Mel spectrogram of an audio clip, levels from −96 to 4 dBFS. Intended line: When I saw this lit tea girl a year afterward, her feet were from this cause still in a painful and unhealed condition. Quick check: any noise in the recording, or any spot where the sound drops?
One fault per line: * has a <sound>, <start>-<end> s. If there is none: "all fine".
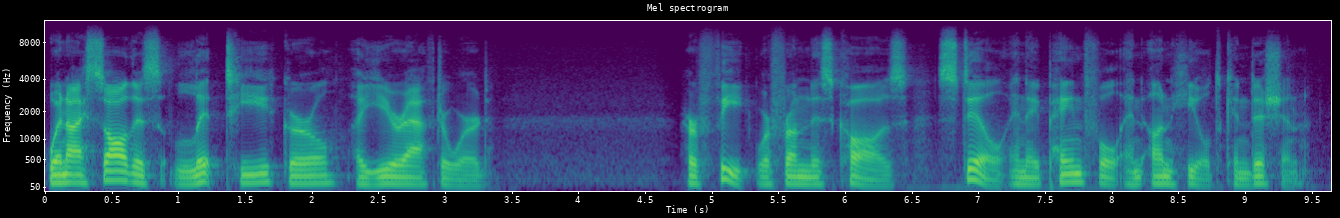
all fine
